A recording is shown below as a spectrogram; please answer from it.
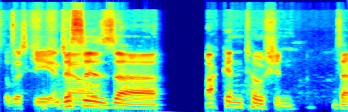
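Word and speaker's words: Auchentoshan: This is Akintoshin. Is that right? Yeah, pretty much. You got to say it like Akintoshin.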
